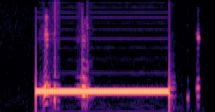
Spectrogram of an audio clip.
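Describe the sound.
A steady telephone tone is heard while a call is being placed, holding one even pitch for about two seconds. A faint voice sounds briefly over it, then a few short blips follow after it cuts off.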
